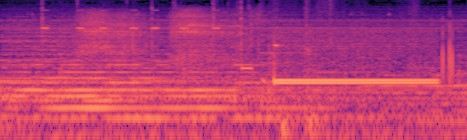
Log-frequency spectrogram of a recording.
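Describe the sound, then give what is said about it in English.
A steady telephone dial tone hums loudly for about two seconds as a man places a call on his phone, preceded by faint electronic beeps and a low background drone, then cuts off abruptly. “He pulls up some X-ray scans, then gets on his phone.”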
